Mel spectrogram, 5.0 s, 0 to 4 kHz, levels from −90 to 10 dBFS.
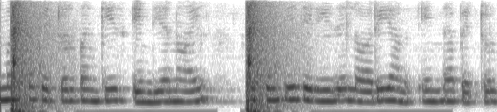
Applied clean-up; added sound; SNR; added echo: none; Gunshot, gunfire; 3 dB; reverberation time 0.2 s.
